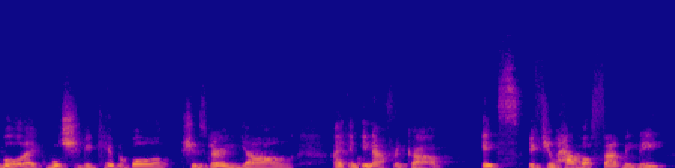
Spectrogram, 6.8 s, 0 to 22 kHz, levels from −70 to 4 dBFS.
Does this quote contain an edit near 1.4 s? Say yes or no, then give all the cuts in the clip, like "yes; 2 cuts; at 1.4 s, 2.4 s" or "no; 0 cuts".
no; 1 cut; at 3.6 s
